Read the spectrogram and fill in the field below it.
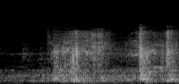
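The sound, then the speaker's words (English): The door of a ship captain's cabin swings open with a scraping, mechanical rasp that starts suddenly, holds steady, then ends with two sharper surges of noise. No one speaks. “I opened the door.”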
